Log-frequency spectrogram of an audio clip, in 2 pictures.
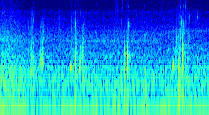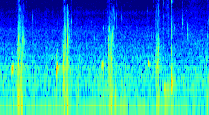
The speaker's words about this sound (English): right after I take a little drink of water here. I'm drying out again.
